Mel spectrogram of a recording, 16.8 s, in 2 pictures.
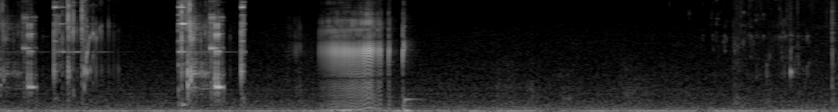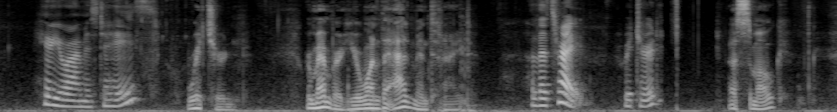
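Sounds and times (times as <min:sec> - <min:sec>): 
glass clinks: 0:00.0 - 0:01.2, 0:01.8 - 0:02.5
scotch pouring into a glass: 0:06.9 - 0:08.5
speech: 0:08.8 - 0:16.3.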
